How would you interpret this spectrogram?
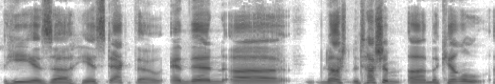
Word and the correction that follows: Natasha McElhone: I never know how to say her name. – Okay. – Although she's herself Irish, right? Isn't she? – I have no idea. – Natasha McElhone.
